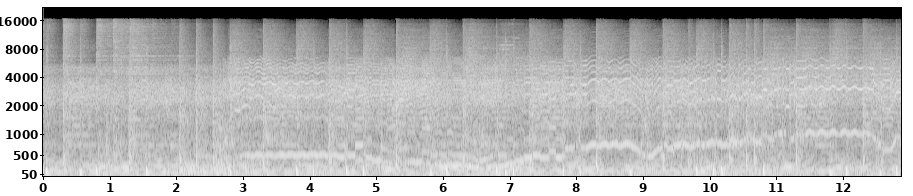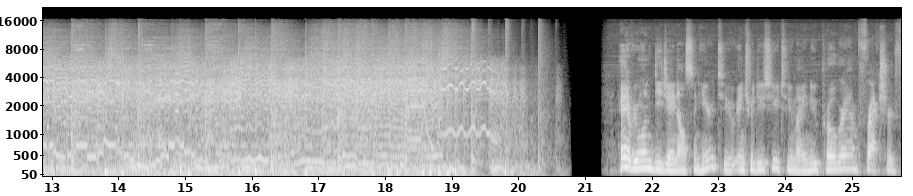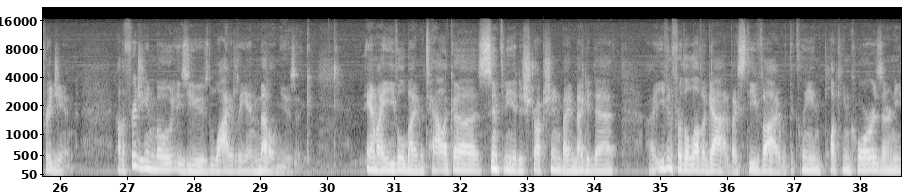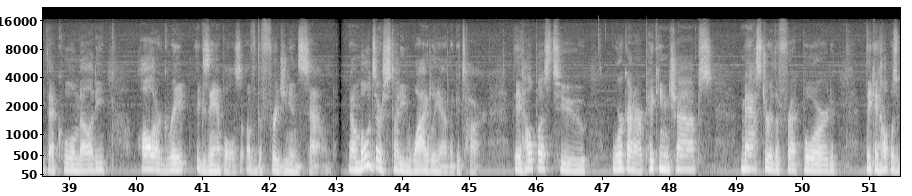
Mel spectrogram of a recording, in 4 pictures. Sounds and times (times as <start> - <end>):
Electric guitar: 0.0 - 20.7
Speech: 21.5 - 26.2, 26.8 - 29.8, 30.6 - 51.4.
